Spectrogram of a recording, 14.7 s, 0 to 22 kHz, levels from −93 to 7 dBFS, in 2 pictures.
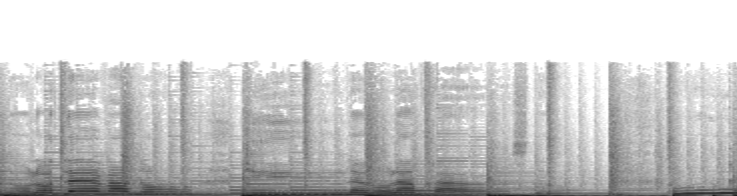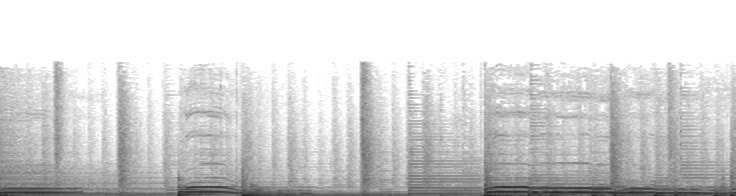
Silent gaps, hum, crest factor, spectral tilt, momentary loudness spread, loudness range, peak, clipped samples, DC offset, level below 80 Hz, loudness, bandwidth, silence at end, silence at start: none; none; 14 dB; -7.5 dB/octave; 16 LU; 5 LU; 0 dBFS; under 0.1%; under 0.1%; -20 dBFS; -15 LUFS; 14.5 kHz; 0 s; 0 s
